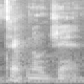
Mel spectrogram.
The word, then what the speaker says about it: Technogen: by technogen technogen um it spells t e c h n o gen so it's techno Jen that's why I'll just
